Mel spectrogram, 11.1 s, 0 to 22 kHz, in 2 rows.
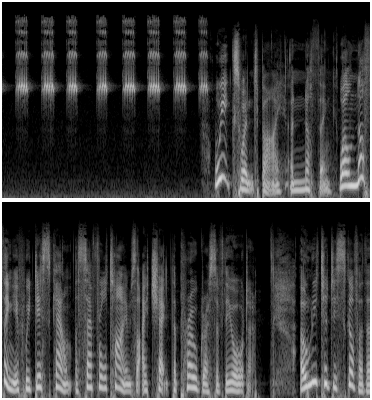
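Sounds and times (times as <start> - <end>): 
crickets chirping: 0.0 - 3.2
speech: 3.2 - 11.0.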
